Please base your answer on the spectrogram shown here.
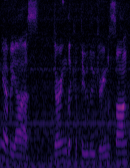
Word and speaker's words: Cthulhu: During the Cthulhu Dream song, he kept saying Cthulhu instead of Cthulhu. and I that did was, like, hear that. Making me Yeah, that was irrationally funny. Yeah. annoyed. Like, Understandable. that's not how it's said.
